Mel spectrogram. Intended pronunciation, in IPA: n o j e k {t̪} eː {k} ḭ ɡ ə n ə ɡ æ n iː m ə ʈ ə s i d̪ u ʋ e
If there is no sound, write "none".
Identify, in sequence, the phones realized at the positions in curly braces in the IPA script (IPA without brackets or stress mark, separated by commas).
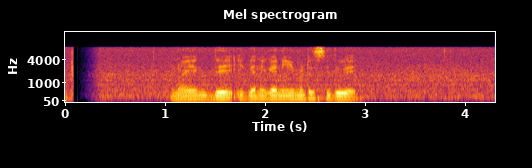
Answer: d̪, ʔ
